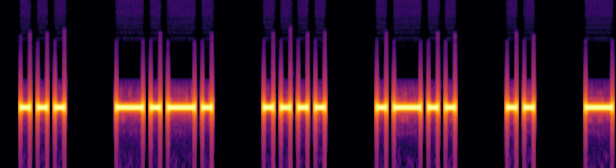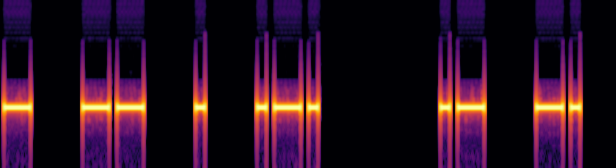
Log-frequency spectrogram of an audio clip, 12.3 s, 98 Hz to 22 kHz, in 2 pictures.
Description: Morse code, heard as a keyed tone, about 14 wpm, spaced as for 10 wpm, 700 Hz. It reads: SCHLIMMER AN
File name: Morsekurs / Witze / Witz 01. Oktober 2019, 50 F70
